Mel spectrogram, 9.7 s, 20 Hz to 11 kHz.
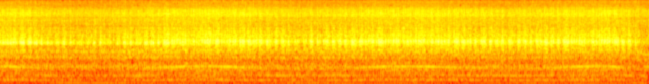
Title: VR6 AES Engine Sound (with timing chain rattle)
